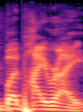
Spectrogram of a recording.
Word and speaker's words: But Pyrite: similar yeah yeah yeah and have I been mispronouncing the name of the band the whole podcast oh it's butd pyite yeah like Fool's Gold oh okay cuz Pat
